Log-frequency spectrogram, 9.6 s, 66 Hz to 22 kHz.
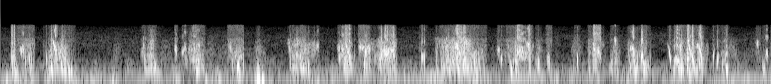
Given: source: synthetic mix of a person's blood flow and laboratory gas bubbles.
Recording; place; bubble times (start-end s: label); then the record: Doppler ultrasound of blood flow; subclavian vein
0.12-0.42 s: bubbles
0.54-0.94 s: bubbles
1.75-2.03 s: bubbles
2.17-2.22 s: bubbles
2.26-2.58 s: bubbles
2.84-3.05 s: bubbles
3.59-3.99 s: bubbles
4.21-4.45 s: bubbles
4.48-4.97 s: bubbles
5.23-5.33 s: bubbles
5.42-6.08 s: bubbles
6.21-6.90 s: bubbles
7.17-7.25 s: bubbles
7.33-7.56 s: bubbles
7.62-7.75 s: bubbles
7.83-8.13 s: bubbles
8.33-8.85 s: bubbles
8.89-9.12 s: bubbles
9.44-9.65 s: bubbles
From the record:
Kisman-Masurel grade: 342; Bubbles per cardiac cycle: rolling drumbeat, 9 or more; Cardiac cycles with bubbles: 100%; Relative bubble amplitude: moderate (0.250 to 0.450); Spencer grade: 3 (all of the cardiac periods contain showers or single bubble signals, but not dominating or overriding the cardiac motion signals); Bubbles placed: anywhere in the cardiac cycle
